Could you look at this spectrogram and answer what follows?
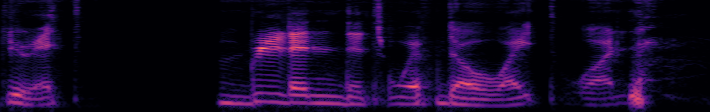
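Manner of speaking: hushed, low-key made-up voice. Retelling a friend's joke about an art instructor, in a Palpatine voice. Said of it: "he just made the voice".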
